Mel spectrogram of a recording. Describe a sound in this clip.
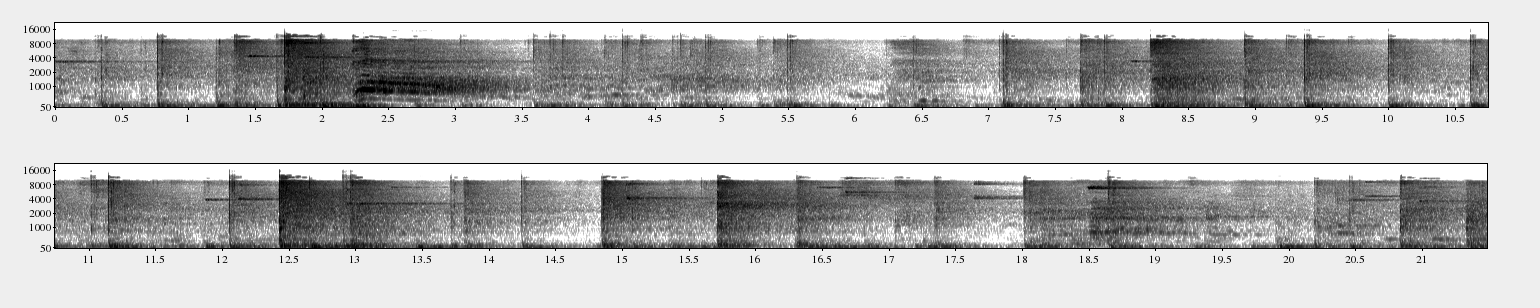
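A volleyball is struck with sharp slaps, echoing in a large hall.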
